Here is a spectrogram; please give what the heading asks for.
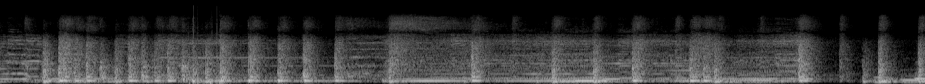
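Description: From 1.88 to 2.22 s the music breaks into a gritty burst of crackle, then clears. This is processor overload crackle: the processor missed around fifteen deadlines for short buffers of roughly 5 ms, and each one was skipped, leaving a hard-edged gap.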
